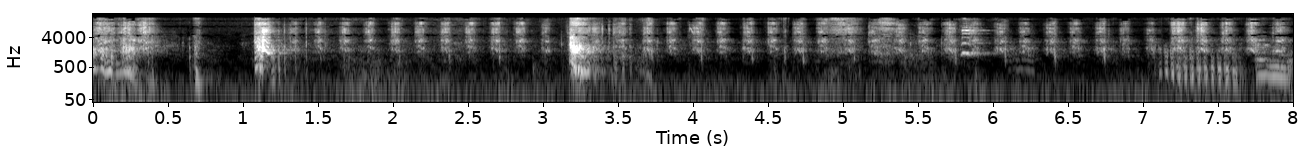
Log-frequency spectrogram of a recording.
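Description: Pomeranians growling in a rapid, rasping run while tugging a plush toy, with two loud sharp barks about one and three seconds in, and a higher, wavering growl near the end.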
